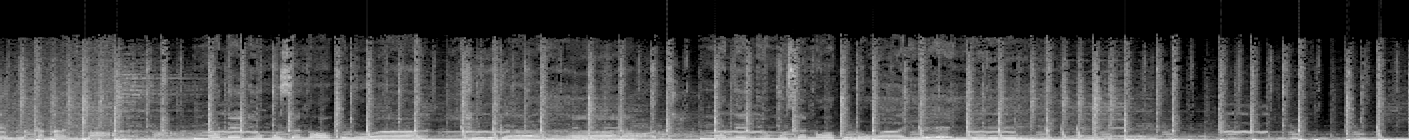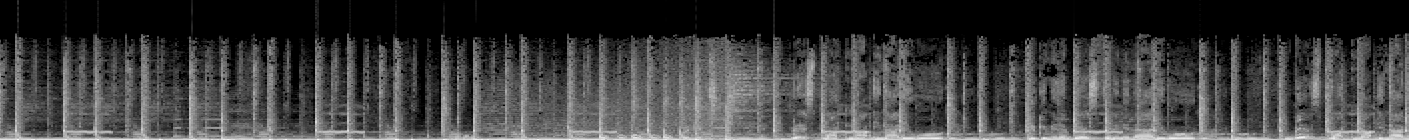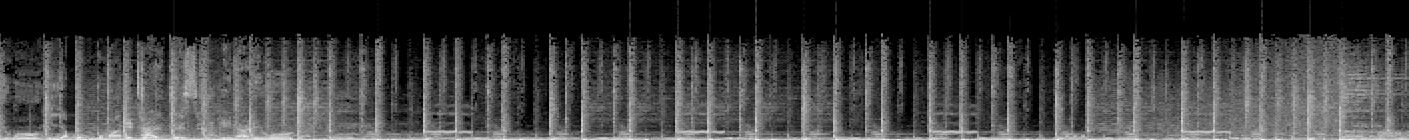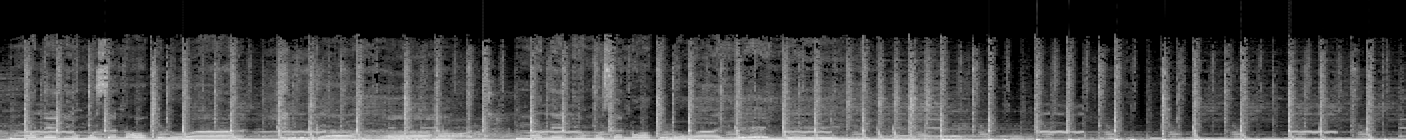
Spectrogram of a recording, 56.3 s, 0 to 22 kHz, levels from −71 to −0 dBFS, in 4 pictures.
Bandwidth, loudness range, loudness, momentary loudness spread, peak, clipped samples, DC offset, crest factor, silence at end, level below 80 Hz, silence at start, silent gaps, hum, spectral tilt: 17 kHz; 3 LU; -12 LUFS; 4 LU; 0 dBFS; under 0.1%; under 0.1%; 10 dB; 0 s; -12 dBFS; 0 s; none; none; -4.5 dB/octave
